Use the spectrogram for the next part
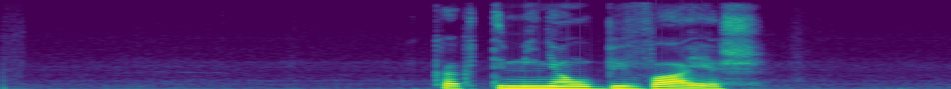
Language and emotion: Russian, neutral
